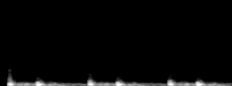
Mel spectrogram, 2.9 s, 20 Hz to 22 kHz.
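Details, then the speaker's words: Heartbeat through a traditional stethoscope in an advertisement. The sound is hard to make out, and whether it is an S3 gallop is left uncertain. Steady two-part beat at about 60 per minute. "This is the sound of a heartbeat through a traditional stethoscope. Was that an S3 gallop? It's hard to make out."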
